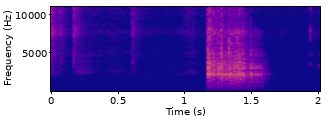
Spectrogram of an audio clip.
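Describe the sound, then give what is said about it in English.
Dice clatter on a table during a tabletop game: a few light clicks, then a short, bright rattling burst as they tumble and settle, with no voices. “Please roll another dice.”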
